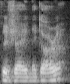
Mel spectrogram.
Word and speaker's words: Vijayanagara: And I know in your book it spells it without the A, but it's pronounced Vijayanagara.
